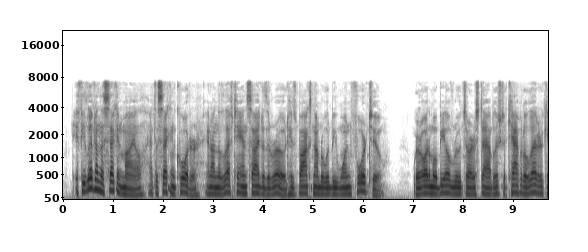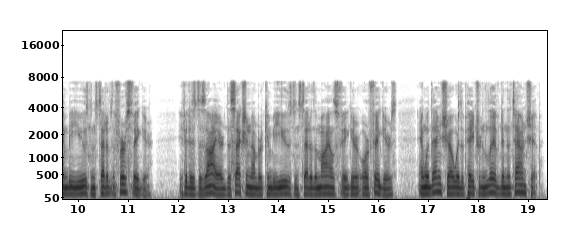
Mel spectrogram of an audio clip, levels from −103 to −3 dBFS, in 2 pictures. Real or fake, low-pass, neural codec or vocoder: real; 7.2 kHz; none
